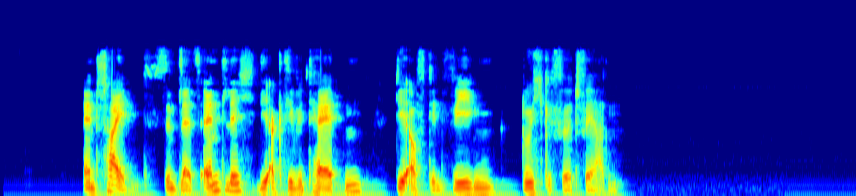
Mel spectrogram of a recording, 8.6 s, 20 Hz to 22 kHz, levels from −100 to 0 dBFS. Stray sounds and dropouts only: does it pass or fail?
pass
